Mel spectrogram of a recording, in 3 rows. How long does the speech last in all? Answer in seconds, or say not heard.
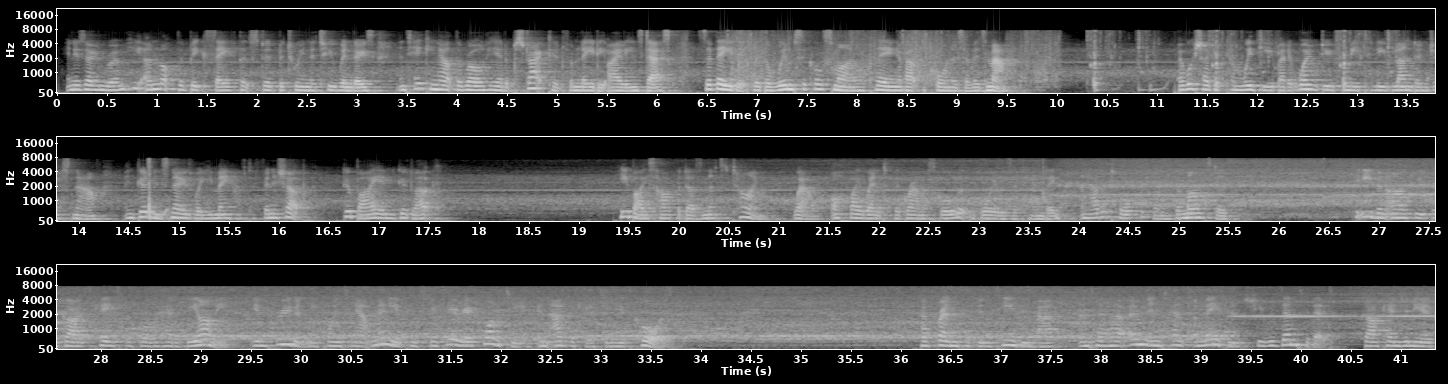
35 s.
